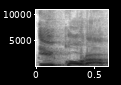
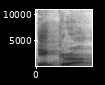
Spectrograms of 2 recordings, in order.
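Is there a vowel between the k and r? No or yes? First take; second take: yes; no. First: An o vowel is sounded between k and r. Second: The k runs straight into r with no vowel. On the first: The speaker calls it wrong. "এর উচ্চারণটা হয়ে যায় ইকোরা" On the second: The speaker calls it right. "সেই আসল উচ্চারণ আমরা করতে পারি যে ইকরা"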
